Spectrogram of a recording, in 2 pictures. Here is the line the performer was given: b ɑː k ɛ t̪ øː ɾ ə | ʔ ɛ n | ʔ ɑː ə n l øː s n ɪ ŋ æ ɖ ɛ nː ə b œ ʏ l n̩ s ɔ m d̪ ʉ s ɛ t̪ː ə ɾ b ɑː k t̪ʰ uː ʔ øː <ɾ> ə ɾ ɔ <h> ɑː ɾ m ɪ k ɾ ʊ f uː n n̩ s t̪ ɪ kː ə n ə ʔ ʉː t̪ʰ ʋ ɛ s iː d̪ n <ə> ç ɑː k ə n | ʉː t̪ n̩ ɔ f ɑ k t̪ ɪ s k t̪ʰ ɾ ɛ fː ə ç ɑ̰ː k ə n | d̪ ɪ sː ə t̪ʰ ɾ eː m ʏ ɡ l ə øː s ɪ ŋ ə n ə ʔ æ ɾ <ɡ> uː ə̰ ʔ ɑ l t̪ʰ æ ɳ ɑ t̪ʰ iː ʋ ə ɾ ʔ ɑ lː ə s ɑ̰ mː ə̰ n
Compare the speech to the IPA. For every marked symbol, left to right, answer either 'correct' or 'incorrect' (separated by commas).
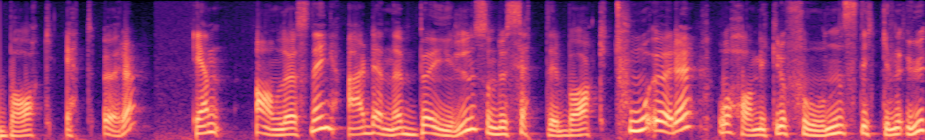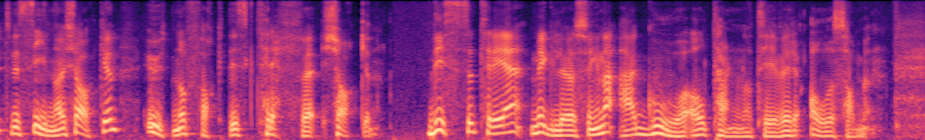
correct, correct, incorrect, correct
